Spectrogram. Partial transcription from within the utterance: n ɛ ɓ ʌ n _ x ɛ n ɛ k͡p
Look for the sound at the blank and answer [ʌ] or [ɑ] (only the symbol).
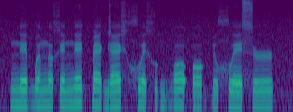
ʌ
